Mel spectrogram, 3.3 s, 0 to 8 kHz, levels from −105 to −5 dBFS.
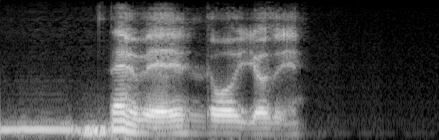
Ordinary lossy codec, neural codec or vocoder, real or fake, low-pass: Opus, 24 kbps; codec, 16 kHz, 0.8 kbps, ZipCodec; fake; 7.2 kHz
